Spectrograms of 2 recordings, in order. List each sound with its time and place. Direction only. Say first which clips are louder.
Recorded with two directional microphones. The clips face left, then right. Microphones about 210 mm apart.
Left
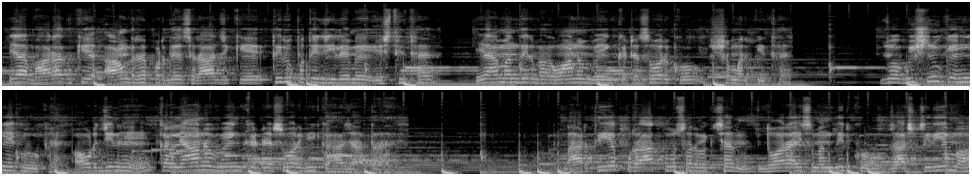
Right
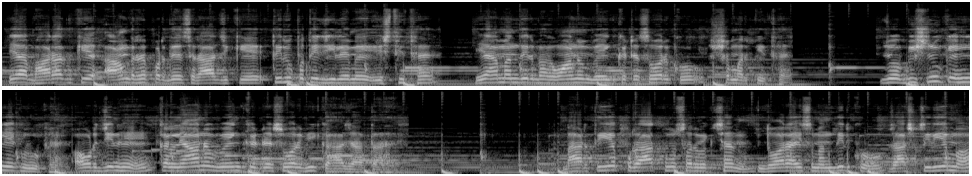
0.1 s a man's voice: right 4 dB; 55° right (ahead or behind)
8.8 s a man's voice: right 6 dB; 55° right (ahead or behind)
15.3 s a man's voice: right 4 dB; 55° right (ahead or behind)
